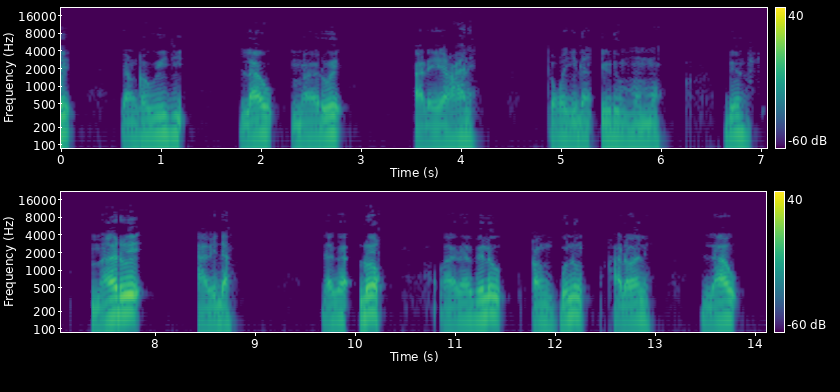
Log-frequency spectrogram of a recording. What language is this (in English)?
Pero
